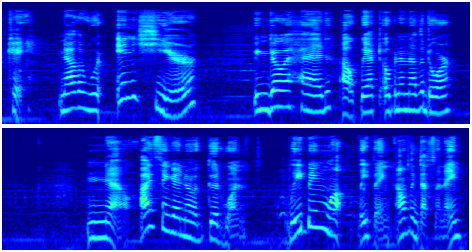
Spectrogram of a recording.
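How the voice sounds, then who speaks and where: Female gamer for a casual playthrough: playful, chatty, unscripted, mid-pitched, game music underneath. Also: big pitch swings, unhurried. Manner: chatty, playful, mumbles asides to the game character. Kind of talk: casual improvised gameplay commentary. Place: indoor voice-over recorded over game audio. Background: video game music.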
